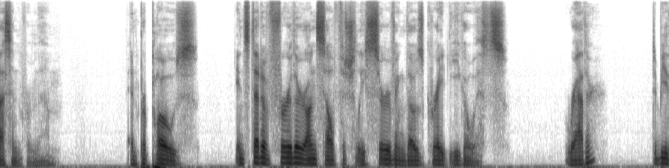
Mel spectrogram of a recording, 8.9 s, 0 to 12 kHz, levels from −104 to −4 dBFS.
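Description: No technical faults can be heard anywhere in the speech recording.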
